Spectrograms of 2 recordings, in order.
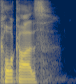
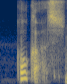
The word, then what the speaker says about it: Kolkhoz: I actually went and like played the pronunciation. It's just Kolkhoz. – Kolkhoz. Very easy. – Much easier than you think.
